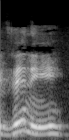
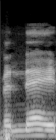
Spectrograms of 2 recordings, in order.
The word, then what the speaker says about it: Vinay: But I used to say Vinny, and then Billy corrected me, or thought I'm glad we finally clarified this. Yep. And I do apologize for not pronouncing your name right.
